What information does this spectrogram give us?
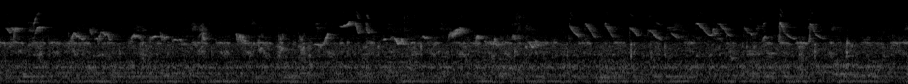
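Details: Oriental white-eye singing vigorously: a long run of rapid, sharp high whistles and quick up-and-down slurred chirps, tumbling without pause, over a faint steady low hum.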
